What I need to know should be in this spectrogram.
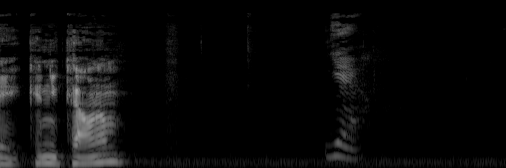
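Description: A young child speaks close by.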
